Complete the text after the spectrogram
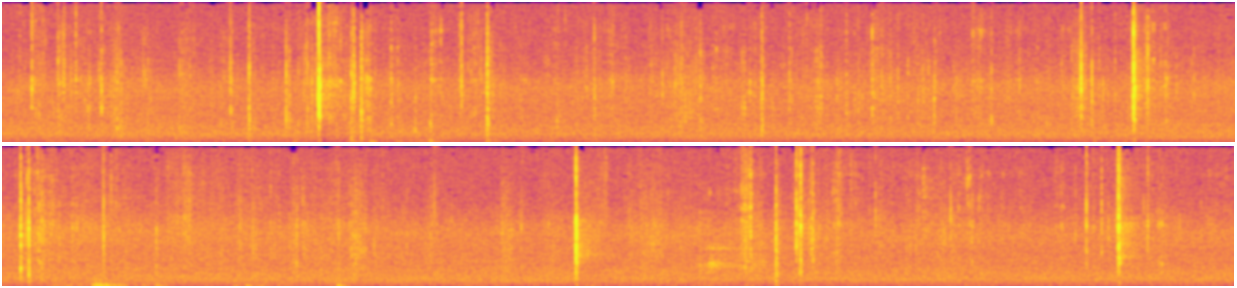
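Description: Small scissors snip through thin twigs.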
